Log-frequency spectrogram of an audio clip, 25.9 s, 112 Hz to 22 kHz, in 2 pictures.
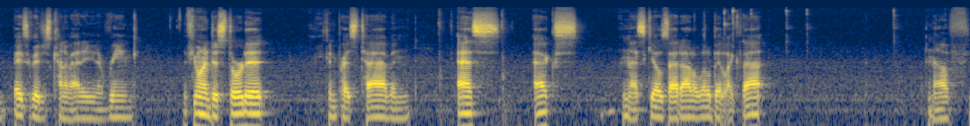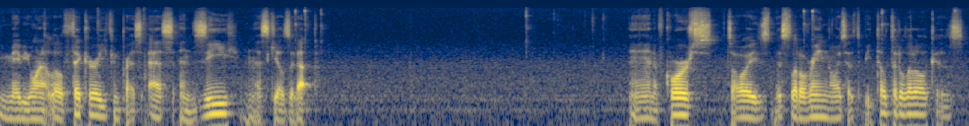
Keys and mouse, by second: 1.0 Tab, 4.3 s, 8.2 click, 12.6 s, 15.6 click, 17.3 middle click, 18.8 2, 19.2 1, 20.0 2, 21.1 r, 25.5 Tab.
